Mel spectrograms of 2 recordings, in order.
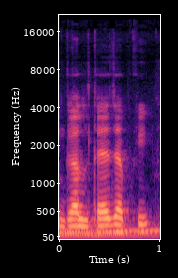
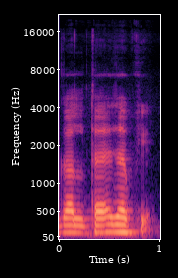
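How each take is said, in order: Both takes have the same delivery.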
